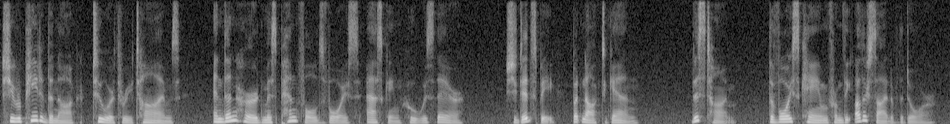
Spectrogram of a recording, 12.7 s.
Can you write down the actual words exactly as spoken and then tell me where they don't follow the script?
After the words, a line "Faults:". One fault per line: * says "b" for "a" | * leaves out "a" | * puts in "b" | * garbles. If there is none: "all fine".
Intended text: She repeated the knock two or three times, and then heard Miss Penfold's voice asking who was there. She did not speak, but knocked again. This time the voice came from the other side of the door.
She repeated the knock two or three times, and then heard Miss Penfold's voice asking who was there. She did speak, but knocked again. This time the voice came from the other side of the door.
Faults:
* leaves out "not"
